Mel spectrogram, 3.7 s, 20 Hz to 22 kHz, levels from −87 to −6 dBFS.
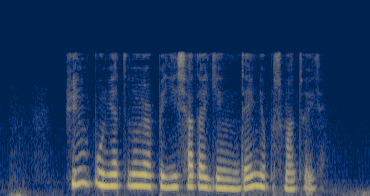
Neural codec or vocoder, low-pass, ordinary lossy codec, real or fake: codec, 16 kHz, 0.4 kbps, LongCat-Audio-Codec; 7.2 kHz; AAC, 48 kbps; fake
